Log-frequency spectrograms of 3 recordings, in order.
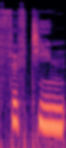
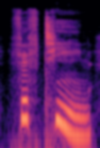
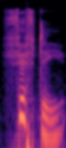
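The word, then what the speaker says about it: fifteen: 15 minutes a day remember to pronounce the second syllable of 15 nice and strong 15 not like 50 which is a different number 15 minutes a day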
